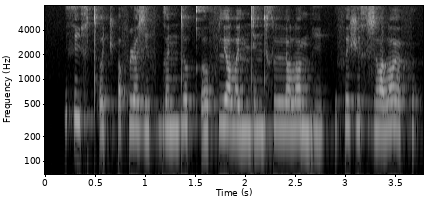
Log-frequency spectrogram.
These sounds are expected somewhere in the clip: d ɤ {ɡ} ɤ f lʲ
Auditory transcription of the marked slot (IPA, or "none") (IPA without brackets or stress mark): kʼ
